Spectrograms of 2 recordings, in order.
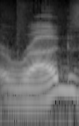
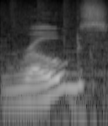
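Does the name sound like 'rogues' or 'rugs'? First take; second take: rugs; rogues. First: The vowel sounds like the one in 'rugs'. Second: The vowel sounds like the one in 'rogues'. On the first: "is it Rugs if I just say it like that?" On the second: "I was told that it was Rogues"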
